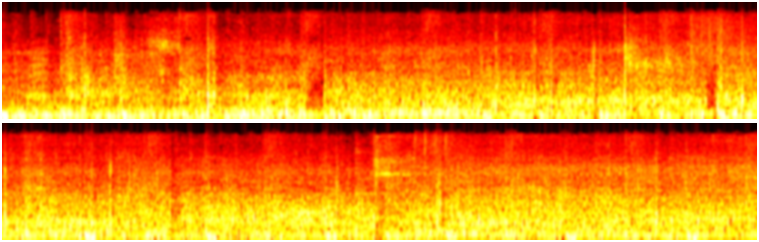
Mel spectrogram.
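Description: Skateboard wheels rolling over smooth concrete, under loud, steady music.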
